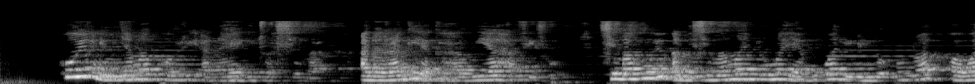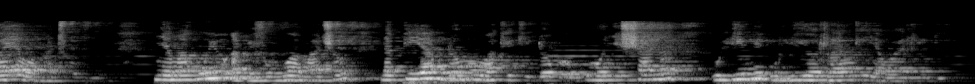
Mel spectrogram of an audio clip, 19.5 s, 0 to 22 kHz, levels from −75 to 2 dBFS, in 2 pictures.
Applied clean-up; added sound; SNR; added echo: classical method WPE with log-MMSE.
